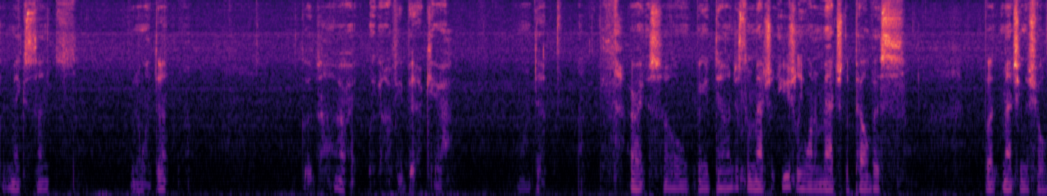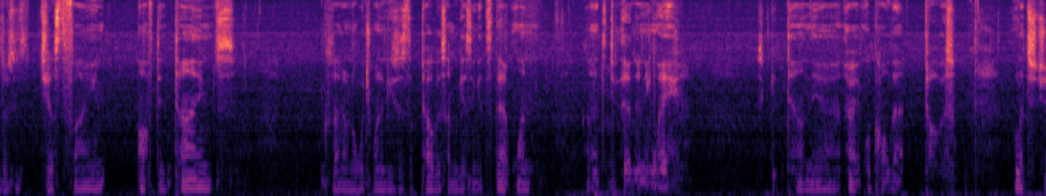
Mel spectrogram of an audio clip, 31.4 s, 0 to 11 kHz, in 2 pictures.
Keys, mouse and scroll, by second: 0.6 typing, 1.9 click, 2.4 z, 3.4 click, 3.8 F3, 5.0 click, 5.4 ctrl+r, 6.4 alt+z, 9.9 s, 11.0 click, 14.4 s, 15.8 click, 25.4 1, 27.4 s, 29.3 click.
